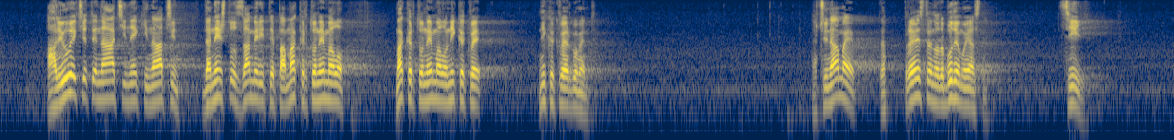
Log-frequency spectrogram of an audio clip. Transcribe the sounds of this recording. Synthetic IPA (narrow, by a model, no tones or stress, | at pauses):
aliuʋe̞k̚t͡ɕe̞t̪e̞naːt͡ɕine̞kinaːt͡ʂind̪ane̞ʂt̪o̞zamiɾit̪e̞pamakaɾt̪oːneːmalo̞ | makaɾt̪o̞ːne̞ːmalo̞nikakʋe̞ | nikakʋe̞aɾɡume̞nt̪e̥ | zat͡ʂinamaje̞d̪̥apɾeʋenst̪ʋe̞nod̪abud̪e̞mo̞jasni | t̪siːʎ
